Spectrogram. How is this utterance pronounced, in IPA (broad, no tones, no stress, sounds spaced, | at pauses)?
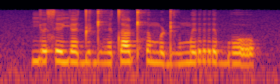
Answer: j ɘ s e j ɛ d e ɖʱ ɛ t a ʈʰ ə m o ɖʱ ɨ m ɘ r ɘ b o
